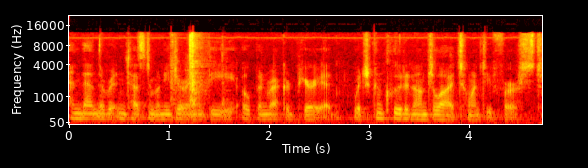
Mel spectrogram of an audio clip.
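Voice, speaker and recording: Soft-spoken, a woman talks at a very fast pace. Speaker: county planner. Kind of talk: staff report to public board.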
